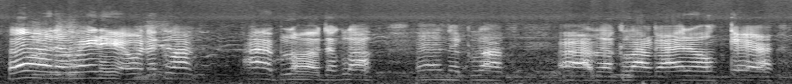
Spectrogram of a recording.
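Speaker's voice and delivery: silly Russian villain ranting about smashing the clock; mock rage building. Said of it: "I get so angry".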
